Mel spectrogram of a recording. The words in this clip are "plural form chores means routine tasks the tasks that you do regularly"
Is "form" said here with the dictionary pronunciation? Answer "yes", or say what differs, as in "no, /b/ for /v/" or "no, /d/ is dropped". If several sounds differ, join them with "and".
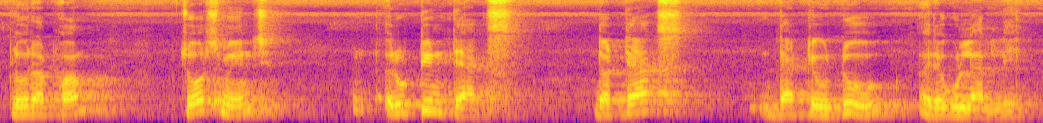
no, /p/ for /f/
